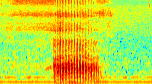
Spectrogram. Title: Pug snoring.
